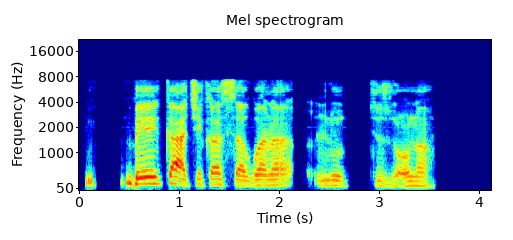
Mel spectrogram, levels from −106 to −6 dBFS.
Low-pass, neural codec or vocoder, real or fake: 7.2 kHz; codec, 16 kHz, 8 kbps, FunCodec, trained on LibriTTS, 25 frames a second; fake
